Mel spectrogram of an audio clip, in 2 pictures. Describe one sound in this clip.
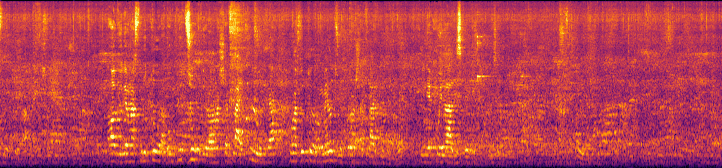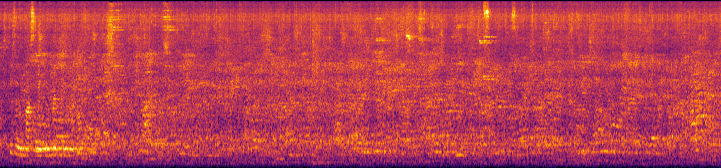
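A man speaks with animation into a microphone, heard through loudspeakers in a large room.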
